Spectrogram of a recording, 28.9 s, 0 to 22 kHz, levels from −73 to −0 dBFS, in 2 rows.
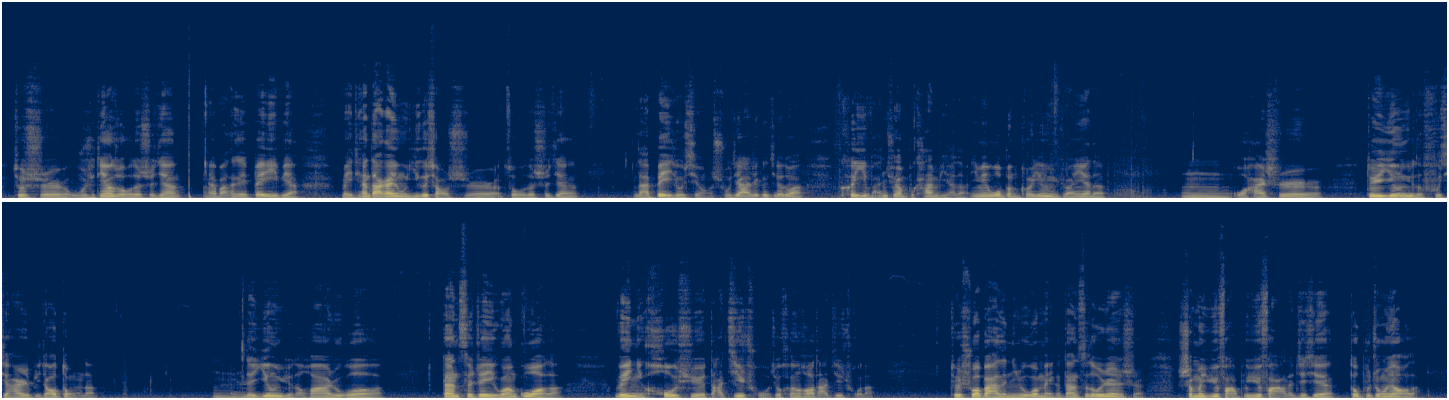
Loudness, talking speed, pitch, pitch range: -25 LUFS, 280 characters per minute, 115 Hz, 110-130 Hz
